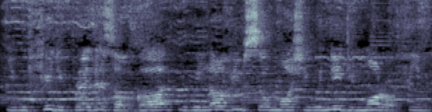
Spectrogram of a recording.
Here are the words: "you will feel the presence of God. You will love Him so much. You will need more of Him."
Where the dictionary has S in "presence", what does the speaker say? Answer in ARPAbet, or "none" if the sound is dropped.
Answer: S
